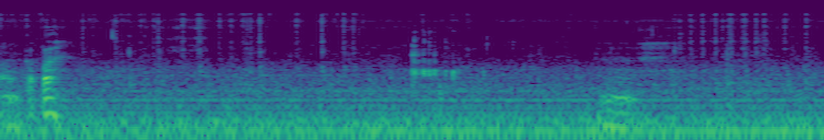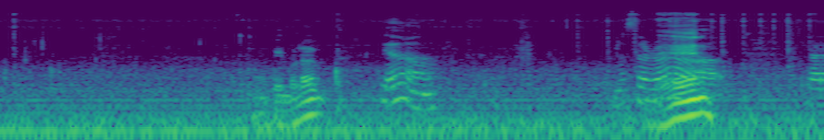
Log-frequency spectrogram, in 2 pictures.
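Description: A wooden spoon stirs through liquid in a pan.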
